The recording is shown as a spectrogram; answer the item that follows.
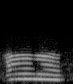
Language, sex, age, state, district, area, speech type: Tamil, female, 18-30, Tamil Nadu, Sivaganga, rural, conversation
